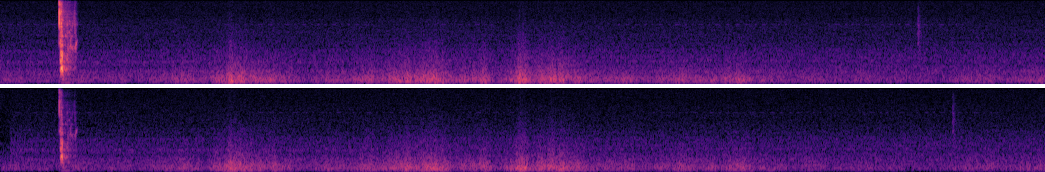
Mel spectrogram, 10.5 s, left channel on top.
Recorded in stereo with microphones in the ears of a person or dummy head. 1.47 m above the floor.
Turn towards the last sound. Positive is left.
turn(degrees=40)  # may be behind; listen again after turning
